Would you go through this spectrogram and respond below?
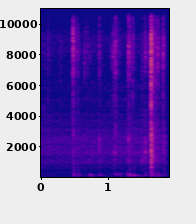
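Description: Keys are typed on a computer keyboard while entering text into an MS Word document, a handful of close, uneven clicks and taps at moderate volume with no talking.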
